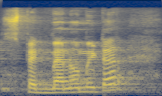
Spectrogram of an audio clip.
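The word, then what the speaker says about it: sphygmomanometer: Clear है, स्फिग्मेनोमीटर, इसकी pronunciation स्फिग्मेनोमीटर।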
